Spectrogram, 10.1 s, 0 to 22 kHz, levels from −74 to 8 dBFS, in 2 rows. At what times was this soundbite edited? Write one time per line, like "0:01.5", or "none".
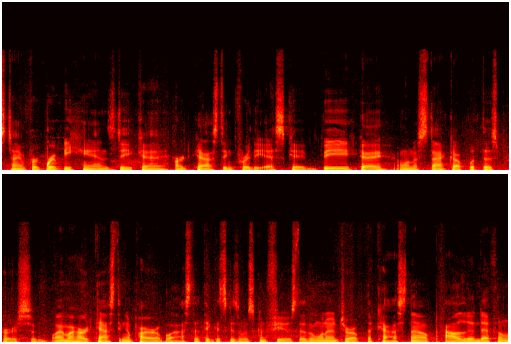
0:01.7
